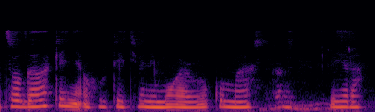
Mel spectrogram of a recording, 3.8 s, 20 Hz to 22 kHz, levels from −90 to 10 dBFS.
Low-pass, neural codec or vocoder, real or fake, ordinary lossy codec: 7.2 kHz; none; real; none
